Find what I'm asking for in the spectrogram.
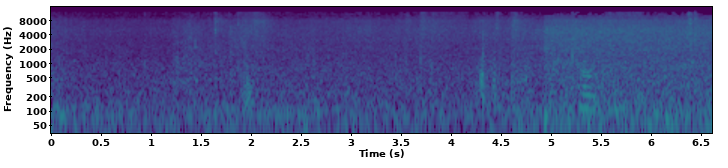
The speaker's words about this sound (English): It actually sounds so peaceful. Just hear the wind and the trees.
